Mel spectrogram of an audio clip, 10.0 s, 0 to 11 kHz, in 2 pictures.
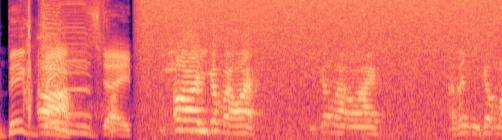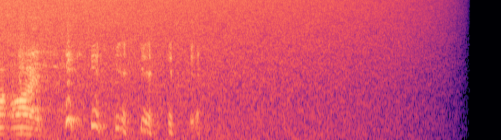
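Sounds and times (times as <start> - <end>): tv static hiss: 0.4 - 9.7.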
